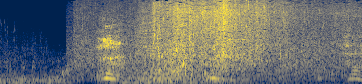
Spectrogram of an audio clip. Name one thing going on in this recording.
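A man gasps and shouts with strain.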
